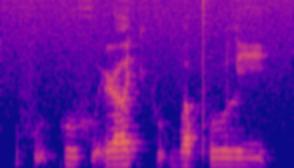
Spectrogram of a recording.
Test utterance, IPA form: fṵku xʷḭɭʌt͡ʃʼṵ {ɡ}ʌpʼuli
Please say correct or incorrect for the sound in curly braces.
incorrect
